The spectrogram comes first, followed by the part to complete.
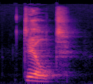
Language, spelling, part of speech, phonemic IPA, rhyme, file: Dutch, tilt, noun / verb, /tɪlt/, -ɪlt, Nl-tilt.ogg
- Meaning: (noun) only used in op tilt; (verb) inflection of tillen: 1. second/third-person singular present indicative 2. plural imperative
